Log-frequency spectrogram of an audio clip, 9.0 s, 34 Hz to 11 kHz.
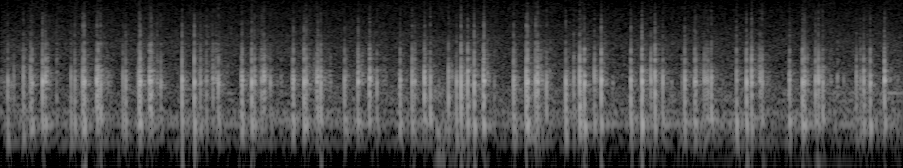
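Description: Fingertips and short nails tap and scratch across the front of a flat, white-and-pink striped Victoria's Secret cardboard gift box, which is hollow and rigid and held upright in both hands. Rapid, irregular, dry taps with a hollow midrange knock around 670 Hz come in quick clusters, each dying away almost instantly, with faint scratchy rustling between them.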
